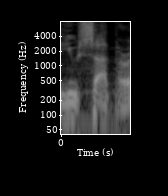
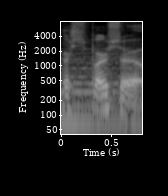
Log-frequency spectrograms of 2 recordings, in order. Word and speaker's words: usurper: You see how quickly the actions of the usurper are turned into tales for children. I didn't know that was how you pronounce that word, usurper. I thought it was like asperser or something like that, usurper.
